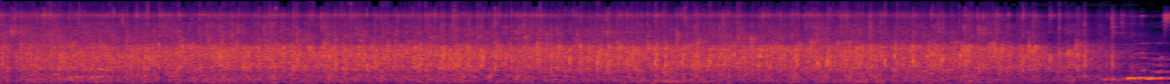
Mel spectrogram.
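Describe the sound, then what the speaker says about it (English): Sustained, dense applause from a conference audience fills the room at close range and holds steady for nearly twelve seconds before thinning slightly at the end. "And now you can applaud."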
